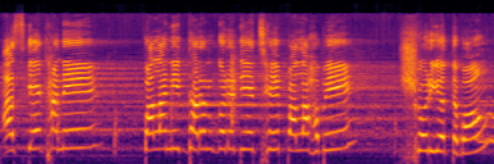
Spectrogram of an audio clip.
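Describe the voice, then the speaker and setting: Raised and projected, a woman's extremely high voice stays monotone and flat at very even loudness. Noticeable background noise sits behind her. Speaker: folk singer. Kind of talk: stage address to a live audience.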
